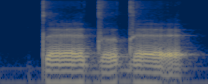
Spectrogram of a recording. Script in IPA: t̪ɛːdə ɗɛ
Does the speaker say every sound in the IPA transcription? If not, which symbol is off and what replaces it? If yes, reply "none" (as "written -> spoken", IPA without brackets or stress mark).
ɗ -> d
